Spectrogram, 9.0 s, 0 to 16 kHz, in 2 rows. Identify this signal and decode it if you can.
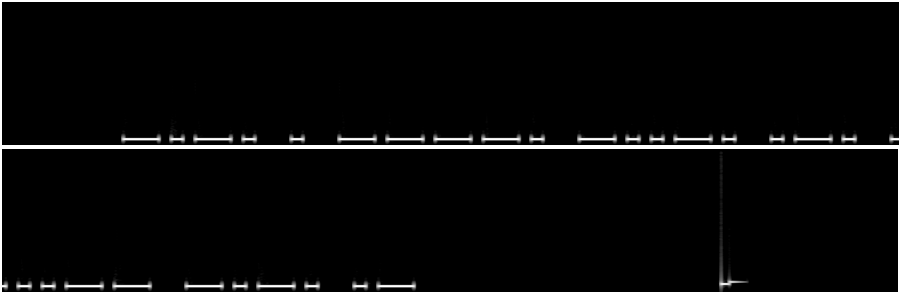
Morse code, heard as a keyed tone, about 20 wpm, 700 Hz. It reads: CE9/R3CA
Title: Difficult Call Signs 20wpm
